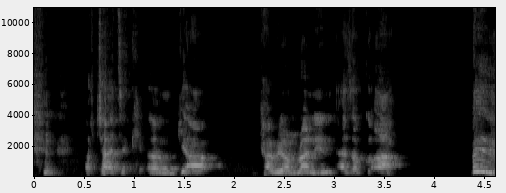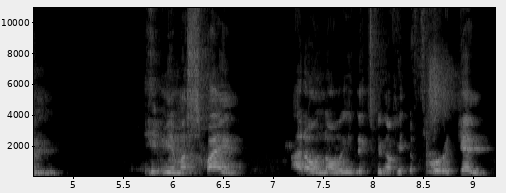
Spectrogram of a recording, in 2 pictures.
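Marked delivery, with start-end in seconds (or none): 4.4-4.9 one high, drawn-out "boom"; sudden high sound effect; imitated gunshot. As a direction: voice the bang of a shot. Imitating the shot that hit him.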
